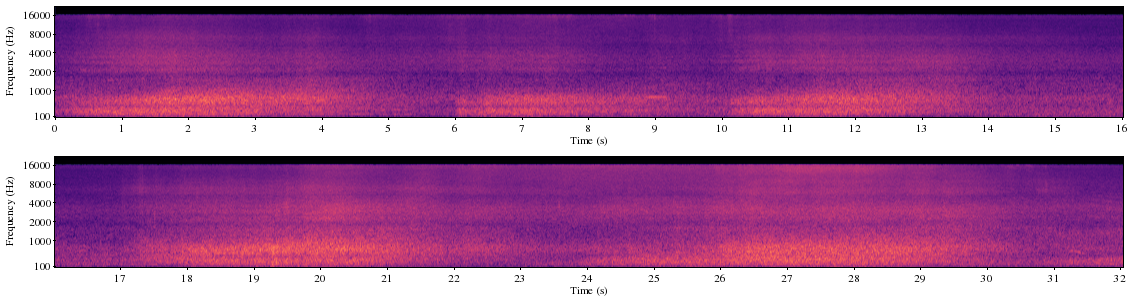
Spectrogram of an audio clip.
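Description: Rough-sea surf breaking onto a sandy beach, each wave rushing in and washing back. The surges come in five swells, several seconds apart.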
